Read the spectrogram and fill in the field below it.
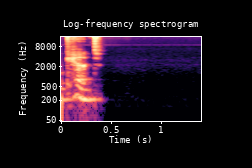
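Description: A young woman speaks calmly into a microphone, close by.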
